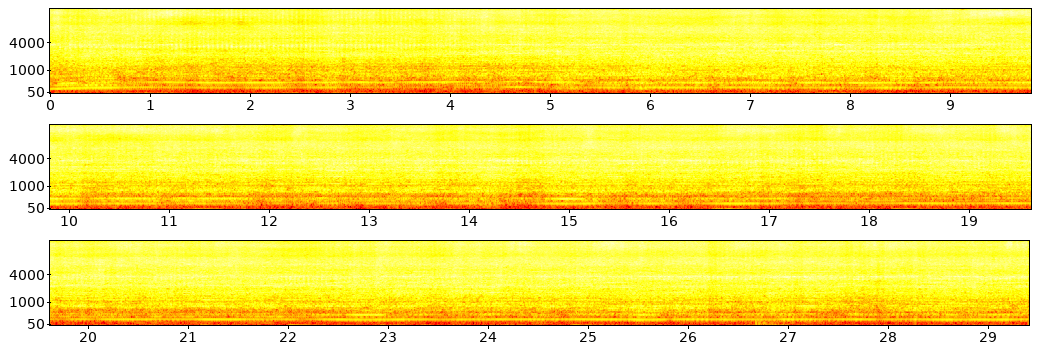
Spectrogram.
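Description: Hand-held electric rotary brush machine, an angle-grinder-style polisher fitted with a round scrubbing brush, running steadily while it scrubs shampoo foam into sofa upholstery fabric. Its steady motor tone runs throughout under the hiss of the brush rubbing the fabric.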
